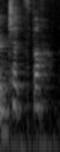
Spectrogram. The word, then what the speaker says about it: chutzpah: Her chutzpah. – Her chutzpah, yes. – Her chutzpah. – So the C is silent? Is that what it is? – It's H.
